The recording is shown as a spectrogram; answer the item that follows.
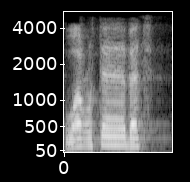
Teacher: والآن لاحظ الراء في كلمة وارتابت. وارتابت جاءت الراء هنا مفخمة لأنها جاءت ساكنة وقبلها حرف مفتوح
